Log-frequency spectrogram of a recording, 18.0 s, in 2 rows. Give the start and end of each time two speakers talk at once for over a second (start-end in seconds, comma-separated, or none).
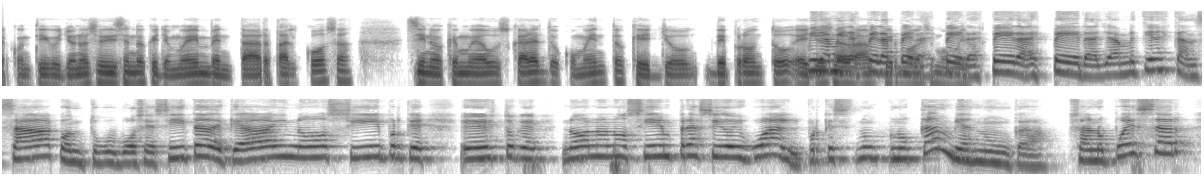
6.0-7.4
